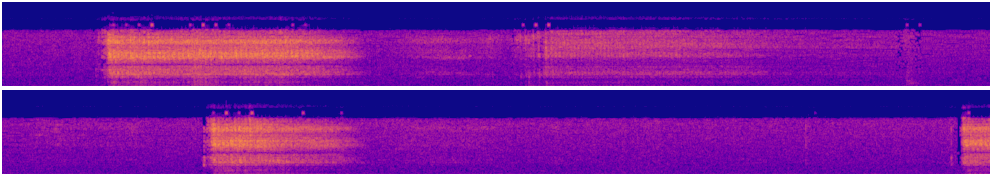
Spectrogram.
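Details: Someone sleeping: loud, harsh, rasping snores repeating roughly every five seconds, each followed by a softer breath; heavy snoring.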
